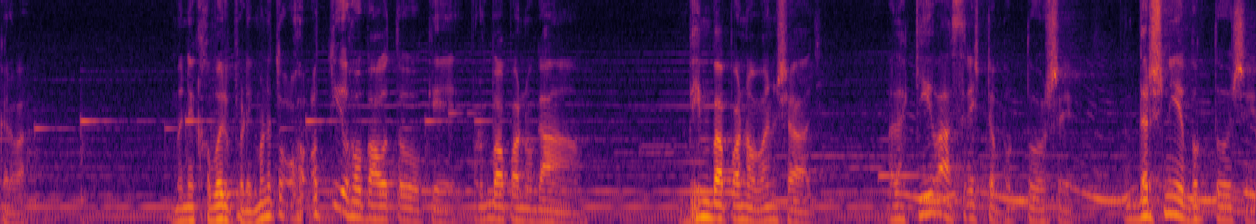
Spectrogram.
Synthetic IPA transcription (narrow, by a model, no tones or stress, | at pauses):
kəɾʋa̰ | mənekʰəbəɾpəɽemənet̪oət̪iəɦobʱaʋt̪okepɾut̪bapanoɡam | bʱimbapanoʋənʃad͡ʒ | ɦəlakeʋasɾeʂʈʰəbʱəɡ̚t̪oɦəʃed̪əɾʃənijəbʱəɡ̚t̪oɦəʃe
